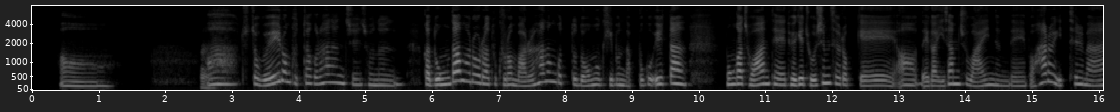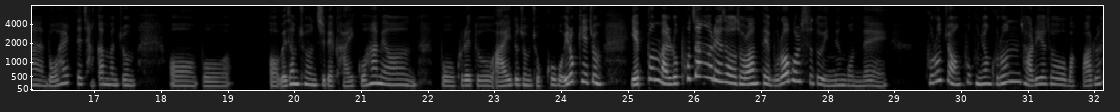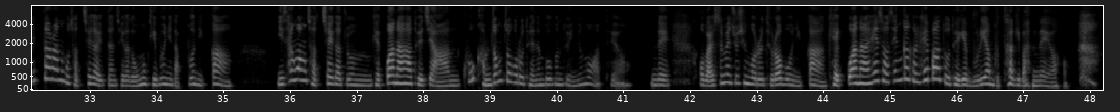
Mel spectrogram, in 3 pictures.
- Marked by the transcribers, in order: laughing while speaking: "부탁이 맞네요"; laugh
- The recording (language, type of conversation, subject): Korean, advice, 이사할 때 가족 간 갈등을 어떻게 줄일 수 있을까요?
